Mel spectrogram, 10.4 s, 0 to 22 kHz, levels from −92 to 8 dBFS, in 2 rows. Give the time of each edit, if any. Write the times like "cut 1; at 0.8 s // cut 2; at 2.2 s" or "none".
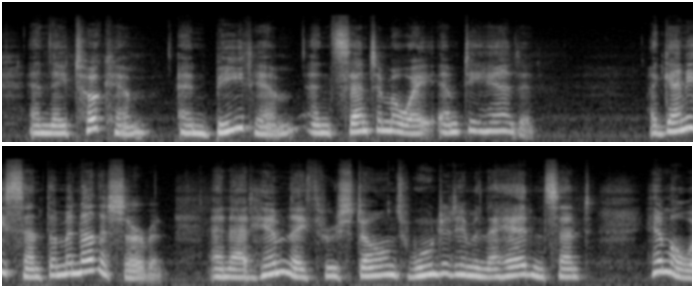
cut 1; at 6.5 s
